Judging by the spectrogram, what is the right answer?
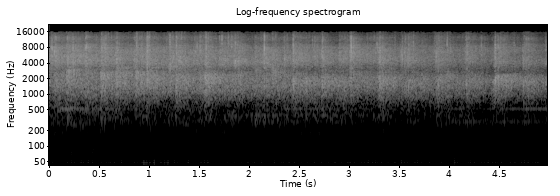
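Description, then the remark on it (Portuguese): An audience applauds steadily in praise of God during a sermon, a dense wash of many hands clapping that holds at an even level for the whole stretch, with no voices standing out. “Se você está comigo, aplauda Ele, porque Ele é digno.”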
